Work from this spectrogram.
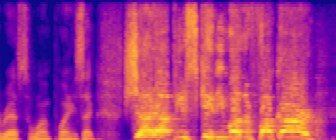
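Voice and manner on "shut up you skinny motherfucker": acted very high, loud yell. Retelling what a fan in the crowd shouted: imitating a fan yelling loudly. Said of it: "As loud as he could".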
